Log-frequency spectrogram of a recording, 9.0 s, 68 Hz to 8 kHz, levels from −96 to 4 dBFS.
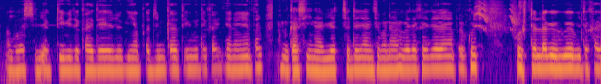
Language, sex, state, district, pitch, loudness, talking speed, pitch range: Hindi, male, Chhattisgarh, Korba, 155 Hz, -30 LUFS, 270 wpm, 150-165 Hz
